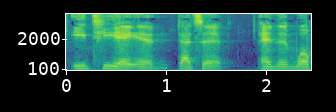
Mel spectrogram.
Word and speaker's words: Etan: It's Eaton, not Ethan. Like Etan.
